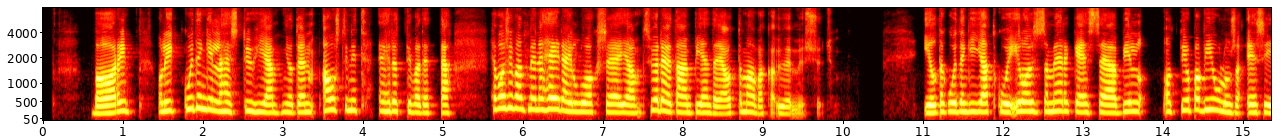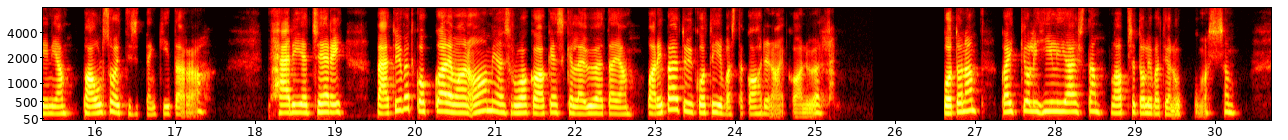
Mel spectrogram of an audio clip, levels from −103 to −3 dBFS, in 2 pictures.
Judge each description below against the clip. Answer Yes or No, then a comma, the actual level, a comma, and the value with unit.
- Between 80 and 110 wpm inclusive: No, average, 120 wpm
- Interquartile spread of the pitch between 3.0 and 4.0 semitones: Yes, average, 3.3 semitones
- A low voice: No, high, 225 Hz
